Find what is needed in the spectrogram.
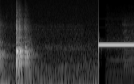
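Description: A steady single-pitch test-tone beep, as played with television colour bars. It starts abruptly with a click about one and a half seconds in.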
